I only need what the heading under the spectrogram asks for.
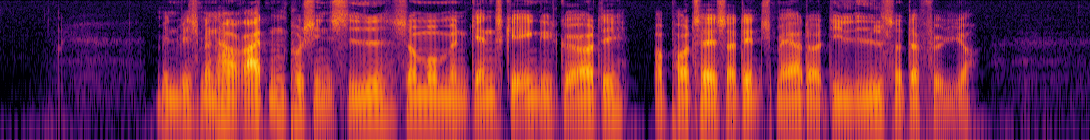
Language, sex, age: Danish, male, 44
